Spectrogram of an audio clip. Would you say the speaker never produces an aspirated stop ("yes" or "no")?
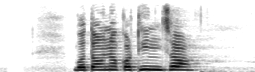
no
